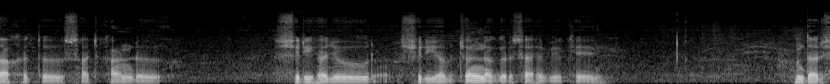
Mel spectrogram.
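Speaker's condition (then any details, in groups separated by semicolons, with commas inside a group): No condition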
